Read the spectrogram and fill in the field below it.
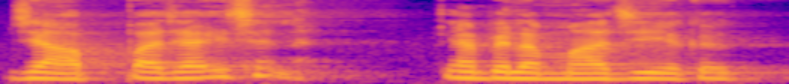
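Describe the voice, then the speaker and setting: A man's voice: fairly high pitch, steady tone, fast, gravelly. A man, a monk preacher, telling a story in a sermon and acting out the dialogue vividly.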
